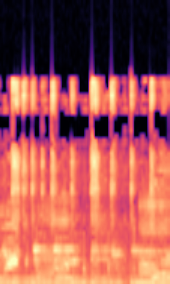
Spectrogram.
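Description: Cash Crop slot machine playing its bonus-round music and sound effects while the crop-spin reels turn, with a run of falling tones about half a second in.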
